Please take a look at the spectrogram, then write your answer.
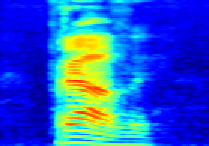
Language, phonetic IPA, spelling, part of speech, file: Belarusian, [ˈpravɨ], правы, adjective, Be-правы.ogg
- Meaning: 1. right (direction) 2. right, correct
